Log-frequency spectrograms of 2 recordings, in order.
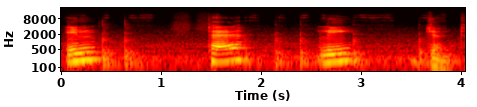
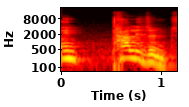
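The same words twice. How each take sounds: First: intelligent broken into four slow syllables, in-te-li-gent. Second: intelligent with the TEL syllable given prominence; stress on second syllable. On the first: Teacher transcribes intelligent for students, syllable by syllable. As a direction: say intelligent softly, pausing after each syllable. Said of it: "यदि हम इसको transcribe करें तो हम कहेंगे". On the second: Teacher shows how intelligent is spoken, stress on second syllable. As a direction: lean on the टे in intelligent. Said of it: "मैं इस तरीके से बोलता हूँ". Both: Shown as a demonstration.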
